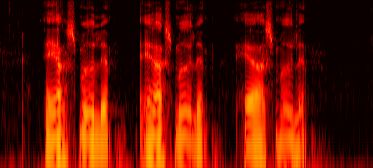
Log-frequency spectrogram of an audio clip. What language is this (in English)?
Danish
